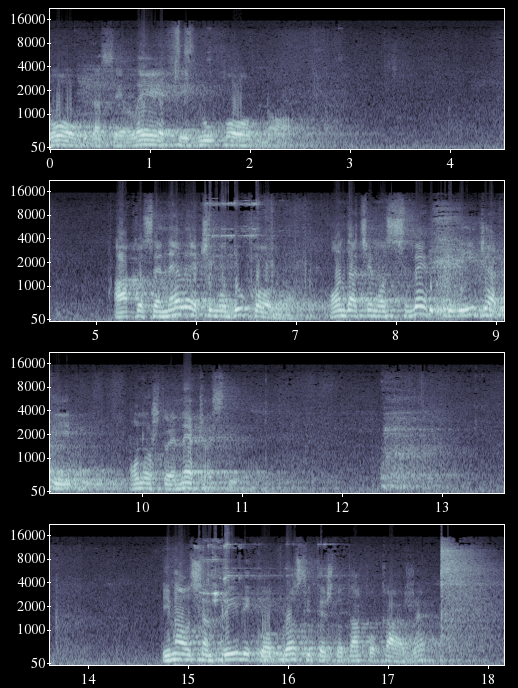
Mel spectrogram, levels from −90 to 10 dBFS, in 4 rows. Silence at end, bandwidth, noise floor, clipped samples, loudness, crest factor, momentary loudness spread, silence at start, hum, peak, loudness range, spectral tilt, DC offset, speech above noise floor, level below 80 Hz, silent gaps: 0 s; 18 kHz; -36 dBFS; 2%; -10 LUFS; 10 dB; 18 LU; 0 s; none; 0 dBFS; 13 LU; -5.5 dB/octave; 0.5%; 28 dB; -36 dBFS; none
